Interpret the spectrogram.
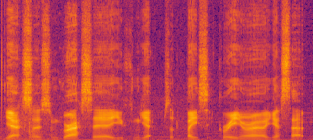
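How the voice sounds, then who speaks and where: A man with a croaky morning voice giving casual gameplay commentary, thinking aloud and rambling with lots of ums and restarts. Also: low voice, fairly even intonation, quick pace, bright, forceful tone. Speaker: mobile game let's-play host.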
